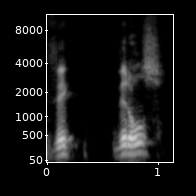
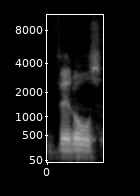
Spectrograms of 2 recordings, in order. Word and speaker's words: victuals: Solomon had 12 officers over all Israel, which provided victuals. You know that word, actually, you can actually pronounce that both ways. Victuals and victuals.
